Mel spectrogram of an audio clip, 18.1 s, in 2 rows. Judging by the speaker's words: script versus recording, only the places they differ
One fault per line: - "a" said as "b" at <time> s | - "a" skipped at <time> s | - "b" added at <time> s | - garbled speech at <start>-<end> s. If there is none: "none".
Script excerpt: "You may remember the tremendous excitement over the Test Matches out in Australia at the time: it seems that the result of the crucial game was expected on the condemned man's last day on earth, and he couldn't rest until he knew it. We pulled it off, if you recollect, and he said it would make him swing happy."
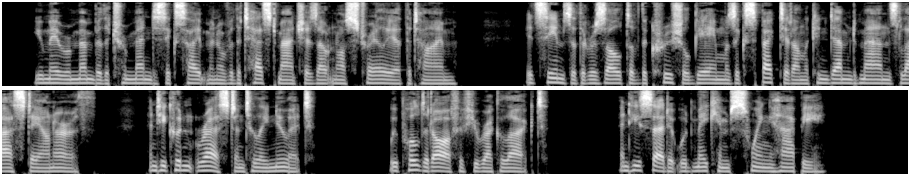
none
